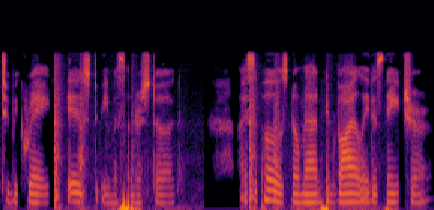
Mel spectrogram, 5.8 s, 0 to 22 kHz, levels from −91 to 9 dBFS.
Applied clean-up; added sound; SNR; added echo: none; Train; 12 dB; none.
